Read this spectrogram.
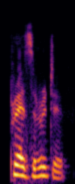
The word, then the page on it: Preservative: Indian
